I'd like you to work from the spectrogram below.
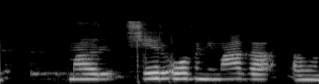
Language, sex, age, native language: Icelandic, male, 11, Icelandic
